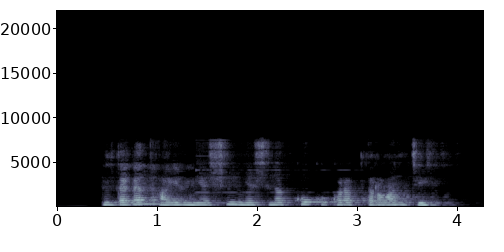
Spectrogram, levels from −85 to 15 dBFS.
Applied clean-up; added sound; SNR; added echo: neural mask model DeepFilterNet 3.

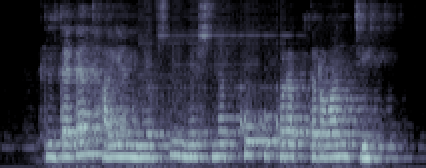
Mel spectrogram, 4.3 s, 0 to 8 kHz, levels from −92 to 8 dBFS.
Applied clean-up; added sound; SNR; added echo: neural separator model SepFormer DNS4.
